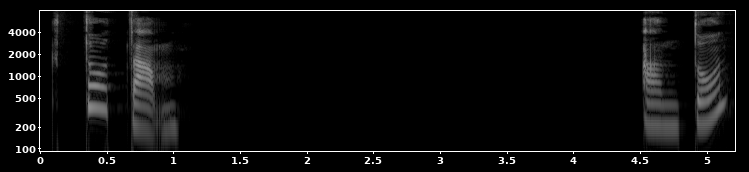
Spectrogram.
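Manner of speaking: slow, carefully separated words for learners. Shown as a demonstration. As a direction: read it slowly, pausing to allow repetition. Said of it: "a little slower".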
